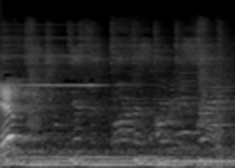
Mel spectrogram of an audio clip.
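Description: Gym workout clock's long start beep, a steady high tone lasting about a second, over background music.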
